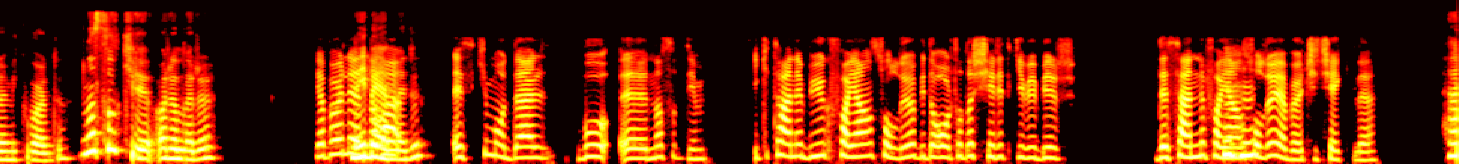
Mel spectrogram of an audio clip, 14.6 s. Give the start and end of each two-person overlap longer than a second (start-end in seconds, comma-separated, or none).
none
